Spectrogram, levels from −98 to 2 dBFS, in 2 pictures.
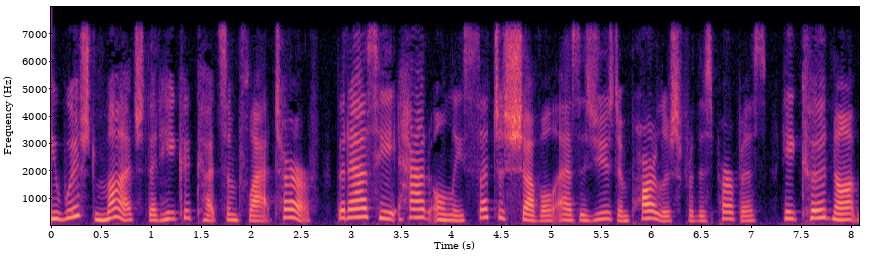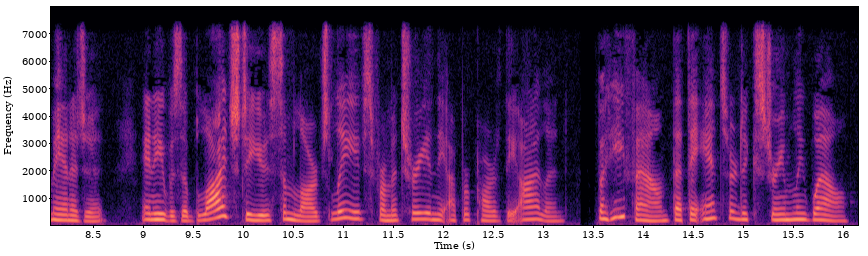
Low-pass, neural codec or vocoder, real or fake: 7.2 kHz; none; real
